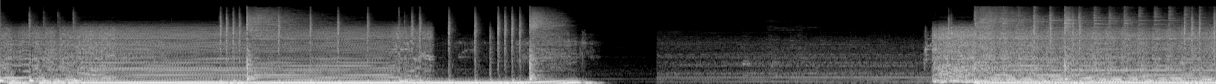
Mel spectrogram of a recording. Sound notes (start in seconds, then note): 7.3 sighs; 9.4 metal music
